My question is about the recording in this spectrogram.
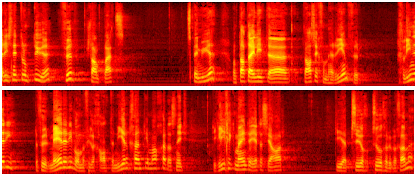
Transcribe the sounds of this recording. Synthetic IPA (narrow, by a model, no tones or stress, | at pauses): əɾisnɪt̚d̪ɾʊmt̪yːəfʏɾʃtɑmplæt͡s | t͡sb̥emyːəʊnt̚d̥ɑːt̪æɪlitɛd̥ɑːsɪχfɔmhɛrːiəmfʏɾ | χliːnəɾid̥əføːɾmeːɾəɾiʋoməɾfɪlɪχɑlt̪ɛniəɾənkʰχœntimɑχədɑsnɪt | d̥iɡ̥liːχəkmæɪndəjedəsjɑːɾ | d̥iəpsuəχəɾybəɾχœmə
